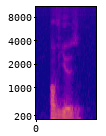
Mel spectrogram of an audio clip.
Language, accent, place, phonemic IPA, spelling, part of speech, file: French, France, Lyon, /ɑ̃.vjøz/, envieuse, adjective, LL-Q150 (fra)-envieuse.wav
- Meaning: feminine singular of envieux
